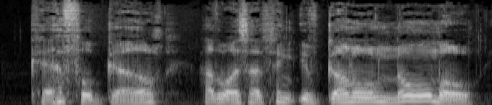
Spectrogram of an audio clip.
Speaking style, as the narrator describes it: shouted back

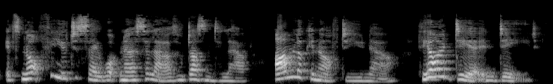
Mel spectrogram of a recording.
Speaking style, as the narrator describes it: said Emily angrily

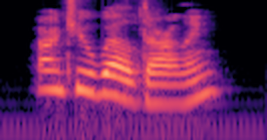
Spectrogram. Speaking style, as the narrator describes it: inquired Katy anxiously

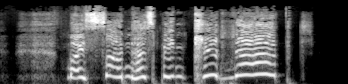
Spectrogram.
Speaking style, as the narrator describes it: the woman screamed

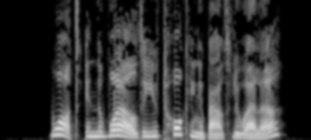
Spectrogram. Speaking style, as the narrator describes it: said her mother impatiently

